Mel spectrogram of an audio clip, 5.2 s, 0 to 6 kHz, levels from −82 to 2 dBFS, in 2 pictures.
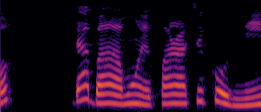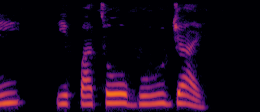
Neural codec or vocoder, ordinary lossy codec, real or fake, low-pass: none; none; real; 5.4 kHz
